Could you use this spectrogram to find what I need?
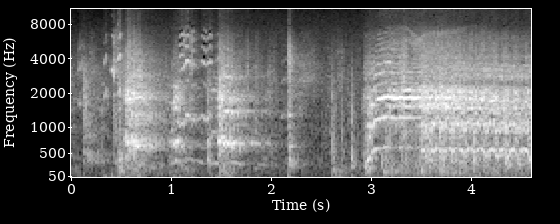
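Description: A horse whinnies: short broken neighs at first, then a loud, sustained high-pitched whinny that carries through to the end.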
